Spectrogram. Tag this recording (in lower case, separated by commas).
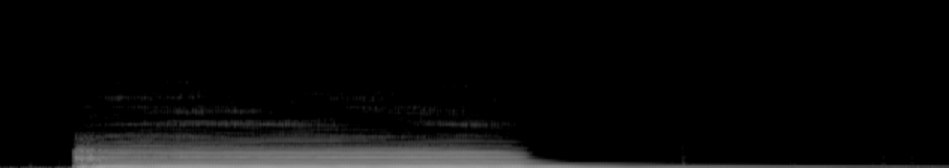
musical instrument, music, bowed string instrument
